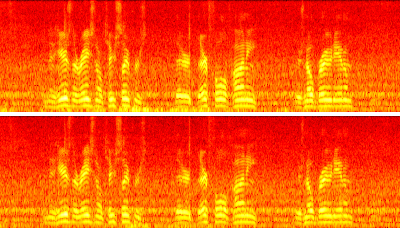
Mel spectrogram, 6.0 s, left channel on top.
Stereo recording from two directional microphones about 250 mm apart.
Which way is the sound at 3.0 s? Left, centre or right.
Left.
